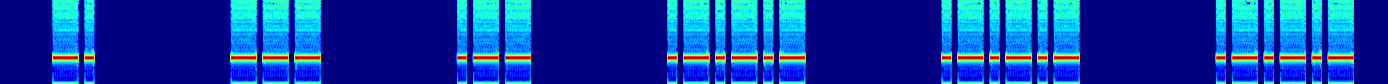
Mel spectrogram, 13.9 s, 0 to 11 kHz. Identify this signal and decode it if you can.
Morse code, heard as a keyed tone, about 15 wpm, spaced as for 5 wpm, 1000 Hz. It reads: NOW...
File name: qotdfiles / 5wpm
